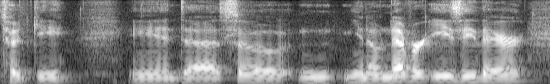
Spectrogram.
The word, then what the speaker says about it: Choutka: Last name looks like Choutka, pronounced Choutka.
